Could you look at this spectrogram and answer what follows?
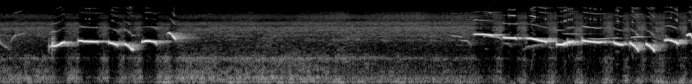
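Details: Whistled Oriental magpie-robin (kacer) song meant to coax stressed birds back into full song: a choppy phrase of bright slurred notes, a two-second pause, then a longer run of rising and falling whistles.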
